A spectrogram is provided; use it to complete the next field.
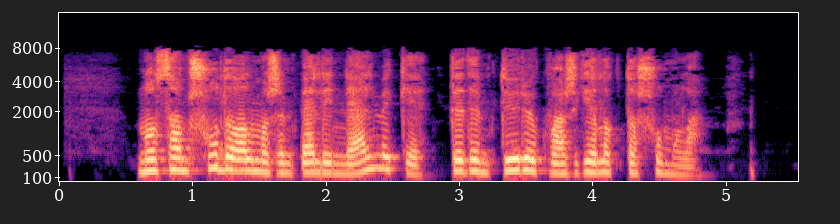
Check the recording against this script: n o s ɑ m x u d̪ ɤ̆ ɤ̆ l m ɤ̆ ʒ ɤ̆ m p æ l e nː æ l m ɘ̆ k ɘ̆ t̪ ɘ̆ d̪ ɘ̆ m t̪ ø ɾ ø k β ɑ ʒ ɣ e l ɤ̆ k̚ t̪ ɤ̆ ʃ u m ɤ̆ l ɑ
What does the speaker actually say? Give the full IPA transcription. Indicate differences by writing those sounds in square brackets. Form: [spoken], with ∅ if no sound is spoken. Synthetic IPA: n o s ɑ m [ʃ] u d̪ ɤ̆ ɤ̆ l m ɤ̆ ʒ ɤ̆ m p æ l e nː æ l m ɘ̆ k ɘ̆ t̪ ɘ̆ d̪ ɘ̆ m t̪ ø ɾ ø k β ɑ ʒ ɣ e l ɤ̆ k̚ t̪ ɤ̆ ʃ u m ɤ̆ l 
